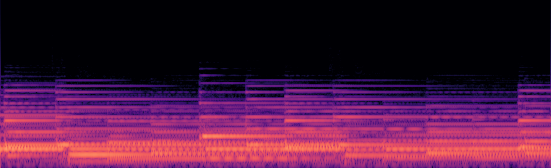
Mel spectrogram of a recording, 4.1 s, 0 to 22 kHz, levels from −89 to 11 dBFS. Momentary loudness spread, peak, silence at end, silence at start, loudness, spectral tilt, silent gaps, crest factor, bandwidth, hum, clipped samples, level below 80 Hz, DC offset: 5 LU; -6 dBFS; 0 s; 0 s; -20 LUFS; -11.5 dB/octave; none; 14 dB; 3.8 kHz; none; under 0.1%; -52 dBFS; under 0.1%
